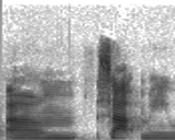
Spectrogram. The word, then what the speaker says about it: Sápmi: So Sápmi, which is like our it's what we call our homeland. It's spelled S-A-P-M-I.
